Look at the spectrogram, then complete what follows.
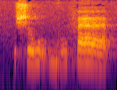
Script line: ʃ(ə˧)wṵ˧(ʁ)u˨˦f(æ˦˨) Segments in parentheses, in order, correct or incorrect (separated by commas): correct, incorrect, correct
